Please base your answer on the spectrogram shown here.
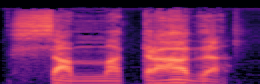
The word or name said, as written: Samatrada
